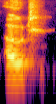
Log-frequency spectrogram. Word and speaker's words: haute: So haute sauna, but it's oat is actually the correct phonetical, like oat, but with a little h.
